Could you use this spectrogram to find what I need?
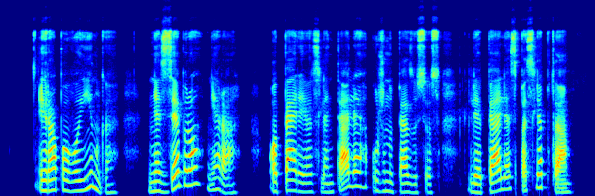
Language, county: Lithuanian, Vilnius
